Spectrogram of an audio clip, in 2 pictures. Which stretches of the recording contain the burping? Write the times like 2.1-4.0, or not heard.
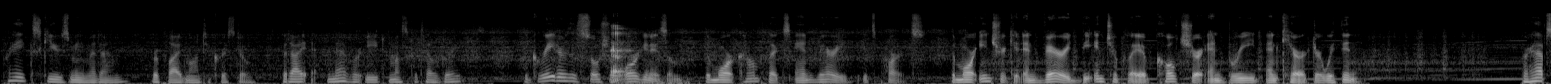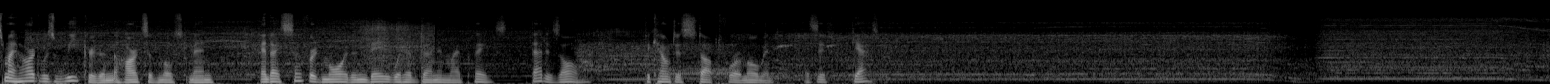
6.1-6.9.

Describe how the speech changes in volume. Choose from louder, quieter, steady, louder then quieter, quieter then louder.
louder then quieter.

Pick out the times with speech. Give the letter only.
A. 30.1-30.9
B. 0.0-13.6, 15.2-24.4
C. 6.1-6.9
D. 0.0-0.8
B.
